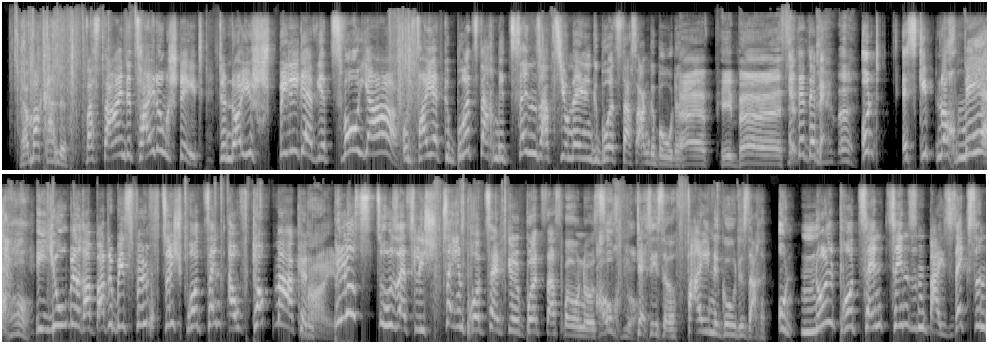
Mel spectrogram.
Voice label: dialekt hessisch

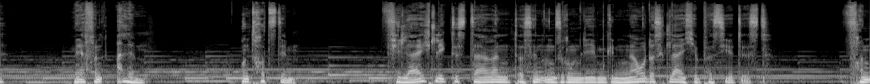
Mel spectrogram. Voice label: Sprachprobe Werbung Fernsehen; LOFT VOICES

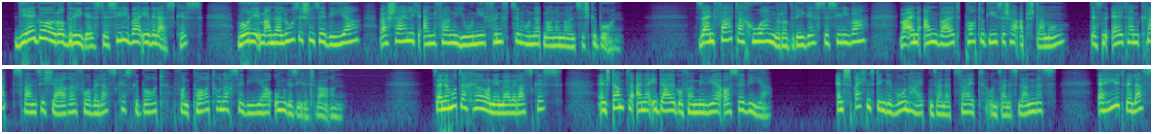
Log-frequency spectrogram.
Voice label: Erzähler

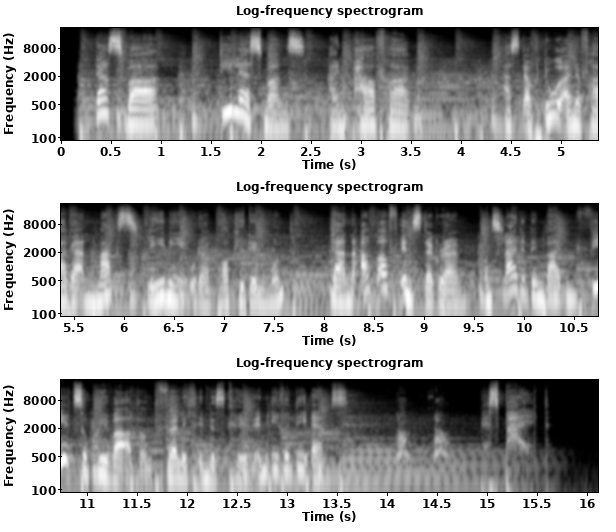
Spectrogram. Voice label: Podcast

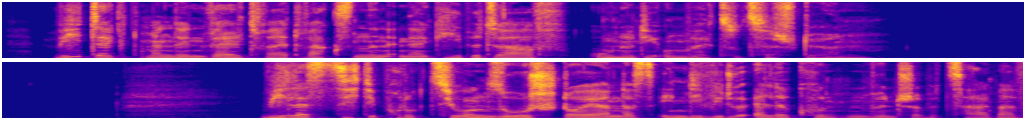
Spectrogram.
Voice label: werb soft; siemens

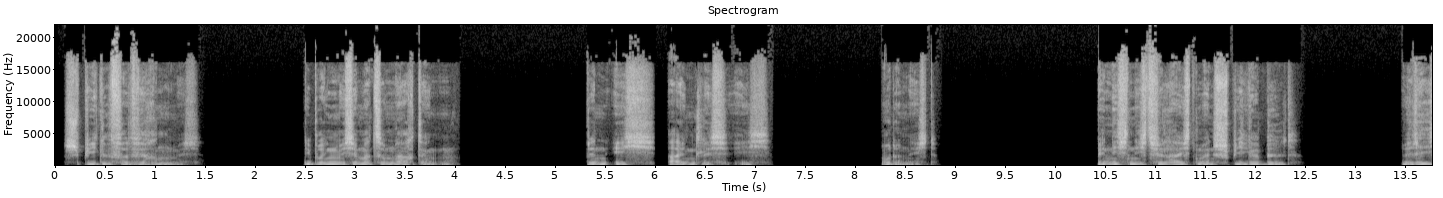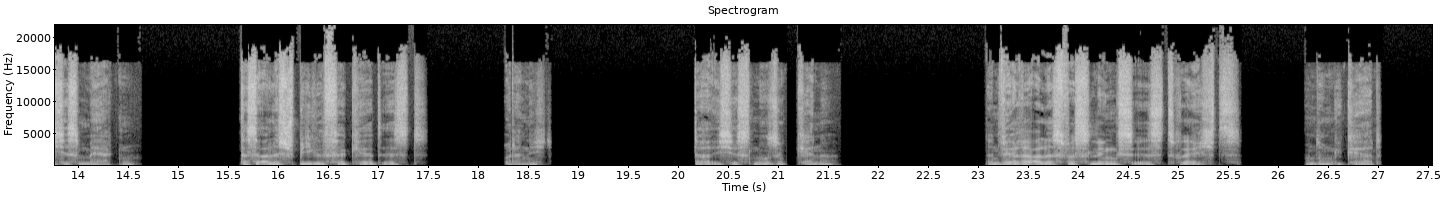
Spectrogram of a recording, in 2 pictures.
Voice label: Innerer Monolog; LOFT VOICES

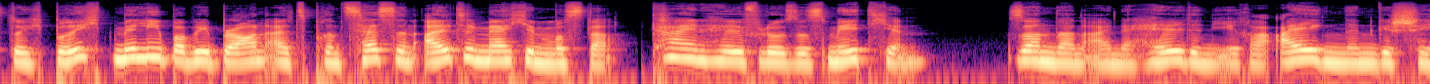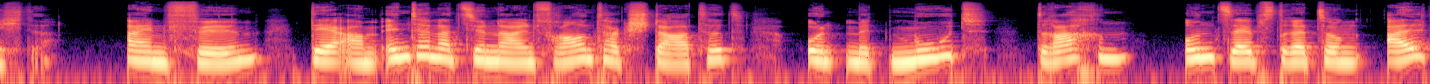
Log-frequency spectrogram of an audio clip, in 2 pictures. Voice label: Comment (Kommentar), Lip-Sync (Synchron), German; Damsel; TikTok

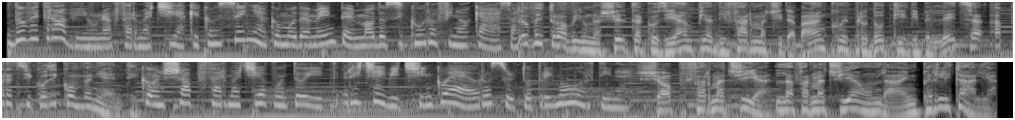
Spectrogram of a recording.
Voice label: Werbung Shop Farmacia; LOFT VOICES

